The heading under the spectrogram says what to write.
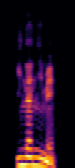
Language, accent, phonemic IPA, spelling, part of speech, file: French, France, /i.na.ni.me/, inanimé, adjective, LL-Q150 (fra)-inanimé.wav
- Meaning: 1. unconscious 2. lifeless 3. inanimate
